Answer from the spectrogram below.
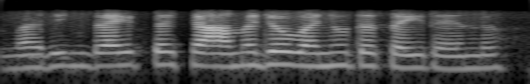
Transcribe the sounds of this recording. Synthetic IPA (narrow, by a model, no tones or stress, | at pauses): ʋɐɾinɖɾaːɪp̚t̪ɐʃaːmə̆d͡ʑoːʋɐɲũt̪ɐsɐiɾɐɦə̃nd̪oː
